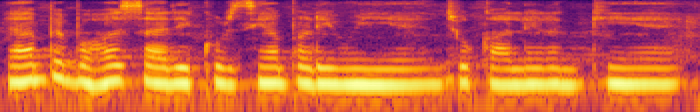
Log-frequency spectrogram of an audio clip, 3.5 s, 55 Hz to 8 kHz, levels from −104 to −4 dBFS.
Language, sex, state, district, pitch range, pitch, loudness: Hindi, female, Uttar Pradesh, Lalitpur, 190-205 Hz, 195 Hz, -12 LUFS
